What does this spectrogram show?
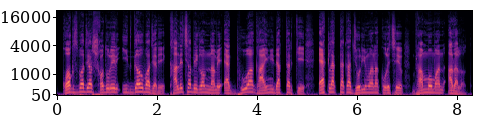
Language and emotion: Bengali, neutral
